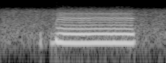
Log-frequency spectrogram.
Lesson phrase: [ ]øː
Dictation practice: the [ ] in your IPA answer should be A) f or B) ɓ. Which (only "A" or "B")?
B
